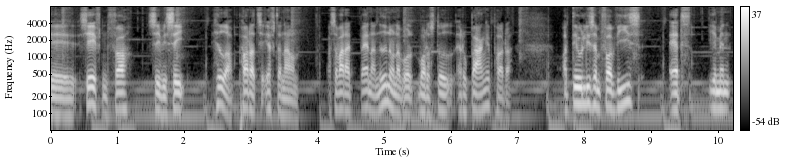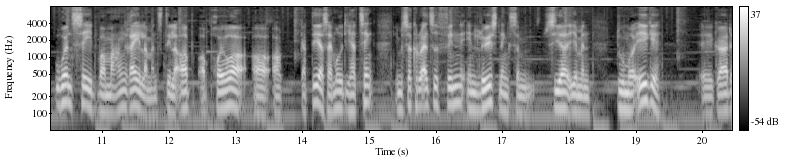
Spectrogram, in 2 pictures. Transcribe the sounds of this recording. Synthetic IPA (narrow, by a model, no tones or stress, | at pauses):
ɕḛːfd̥n̩fɒ̽se̝ʋe̝se̝̰ːhe̝ð̞̰ˠɐpʰɒ̽ɾɐt͡sʰe̝ʔefd̥ɐnɑ̈ʊ̰n̩ | ɒ̽sɒ̽ʋɑ̈ɾɑ̈e̝d̥̚b̥æn̰ɐne̝ðˠənɔ̽n̰ɐʋɒɾ̥ɑ̈sd̥o̝ð̞̰ˠæɐɾ̥ub̥ɑ̈ŋəpʰɒ̽ɾ̥ɐ | ʔɒ̽d̥e̝jolis̬ɒ̽mfɒ̽ːʋiːsə | æd̥jæmənuænse̝̰ːd̥ʋɒmɑ̈ŋəʁɛ̰ːlɐmænsd̥e̝lɐʔɒ̽b̥ʔɒ̽pʰʁœːʊɐʔɒ̽ː | ɡ̥ɑ̈d̥e̝̰ːɐsɑɪmo̝ð̰ˠd̥iheɐ̰t͡sʰe̝ŋ̰ | jæmənsɒ̽kʰæd̥uæl̰t͡sʰið̞̰ˠfe̝nəʔe̝nløːsne̝ŋsɒ̽msiːɐjæmənd̥umɒ̽ʔe̝ɡ̥ə | ɡ̥ɶːɐɾe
